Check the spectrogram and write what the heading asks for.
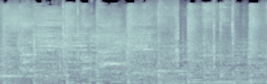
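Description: A snowboard's edges and base scraping and knocking on hard-packed indoor snow and park features, heard over rock music with a steady beat.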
